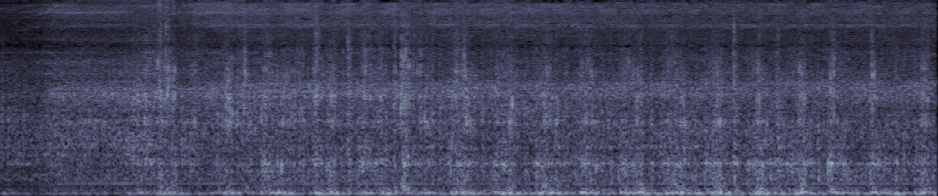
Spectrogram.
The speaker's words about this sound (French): on va commencer par bien mélanger tout cela au batteur électrique, c'est quand même un peu plus simple. On va battre les jaunes d'œufs et le sucre jusqu'à ce que le mélange blanchisse.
